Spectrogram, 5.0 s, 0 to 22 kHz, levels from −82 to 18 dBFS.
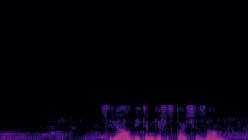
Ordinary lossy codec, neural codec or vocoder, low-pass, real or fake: none; codec, 16 kHz, 16 kbps, FunCodec, trained on LibriTTS, 50 frames a second; 5.4 kHz; fake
